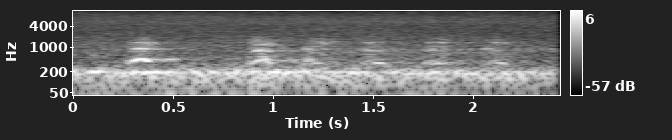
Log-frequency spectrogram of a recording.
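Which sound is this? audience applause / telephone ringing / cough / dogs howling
dogs howling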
